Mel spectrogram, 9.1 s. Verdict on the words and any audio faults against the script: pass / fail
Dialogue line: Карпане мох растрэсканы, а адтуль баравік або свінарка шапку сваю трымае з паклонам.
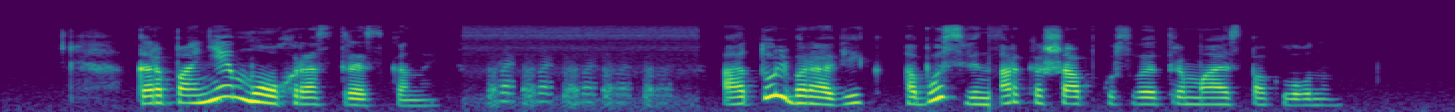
fail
